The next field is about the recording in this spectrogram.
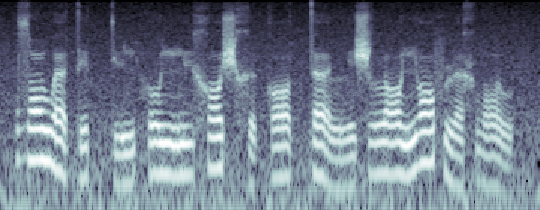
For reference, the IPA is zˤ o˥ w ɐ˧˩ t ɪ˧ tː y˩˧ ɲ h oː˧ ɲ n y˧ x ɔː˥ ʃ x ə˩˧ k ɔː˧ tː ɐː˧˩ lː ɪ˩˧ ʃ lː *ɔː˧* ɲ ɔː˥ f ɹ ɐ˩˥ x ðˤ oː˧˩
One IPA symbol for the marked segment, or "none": ɔː˧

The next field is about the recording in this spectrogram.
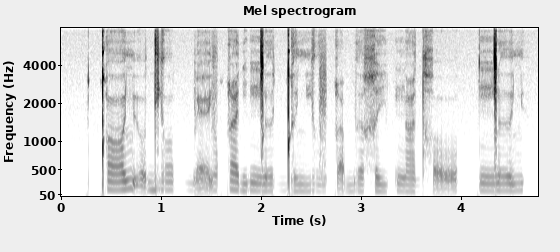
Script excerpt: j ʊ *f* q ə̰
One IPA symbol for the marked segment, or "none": v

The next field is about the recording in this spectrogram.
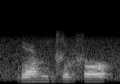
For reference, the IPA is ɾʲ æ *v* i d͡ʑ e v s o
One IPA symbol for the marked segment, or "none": v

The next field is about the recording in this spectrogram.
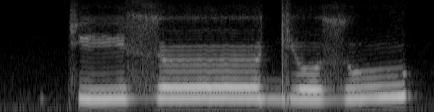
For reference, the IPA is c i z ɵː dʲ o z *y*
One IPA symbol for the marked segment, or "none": u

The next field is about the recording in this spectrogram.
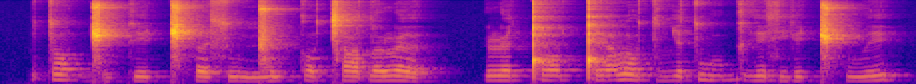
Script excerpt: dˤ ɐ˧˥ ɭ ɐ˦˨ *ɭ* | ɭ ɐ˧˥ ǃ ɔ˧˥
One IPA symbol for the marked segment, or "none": none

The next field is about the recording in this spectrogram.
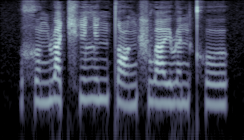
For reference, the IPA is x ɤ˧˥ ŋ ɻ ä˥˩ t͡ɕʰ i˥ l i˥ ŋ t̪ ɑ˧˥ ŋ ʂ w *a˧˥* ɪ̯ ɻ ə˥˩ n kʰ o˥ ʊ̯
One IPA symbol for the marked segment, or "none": a˥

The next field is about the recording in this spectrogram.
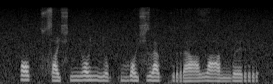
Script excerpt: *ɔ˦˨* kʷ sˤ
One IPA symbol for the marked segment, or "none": ɔ˦˨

